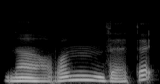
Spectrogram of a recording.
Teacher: نون مخفاة عند الذال نون est caché dans le ذال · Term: إخفاء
